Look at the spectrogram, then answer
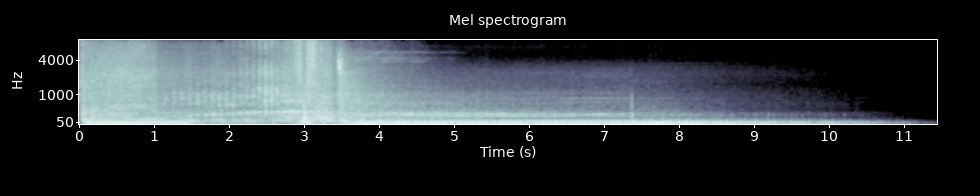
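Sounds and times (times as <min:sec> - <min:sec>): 
hit: 0:00.0 - 0:08.8.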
